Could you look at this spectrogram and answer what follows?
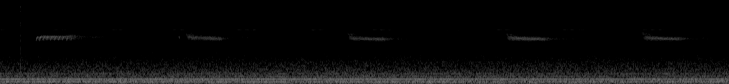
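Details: Morning bird song: a short, high, flat whistled note repeated about every one and a half seconds, quiet and distant over a steady low hum.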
